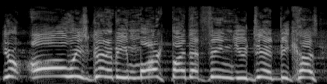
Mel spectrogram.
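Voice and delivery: relentless hammered condemnation, building to a high peak; preacher voicing the accuser with mounting force; devil's accusation. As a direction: pound out each accusation, rising at the end. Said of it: "the devil wants you to believe".

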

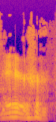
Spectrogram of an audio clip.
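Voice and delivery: very low mumbled noise; three guys groaning. Retold or imitated. Three guys watching him get up, low dopey murmur. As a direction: imitate men in a deep, drawn-out murmur. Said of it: "then three guys going".

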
